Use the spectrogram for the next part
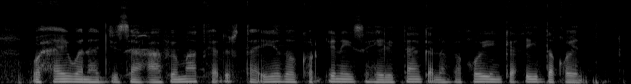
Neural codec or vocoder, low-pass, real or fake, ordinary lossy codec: none; none; real; none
